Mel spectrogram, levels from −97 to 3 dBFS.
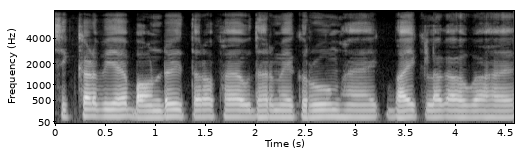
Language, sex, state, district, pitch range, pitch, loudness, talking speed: Hindi, male, Bihar, West Champaran, 130-135 Hz, 130 Hz, -18 LUFS, 210 wpm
